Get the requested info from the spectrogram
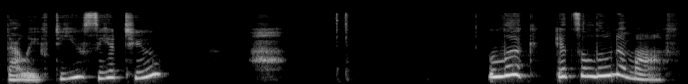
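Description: A woman reading a children's picture book aloud as a storyteller, in an expressive way aimed at young listeners. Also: fairly high pitch, slightly rough.

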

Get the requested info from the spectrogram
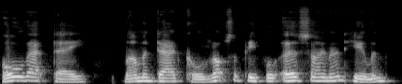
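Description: A man in his seventies with a husky voice, reading a short story aloud expressively. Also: a little high, normal speed, warm tone. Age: 70s. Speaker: story reader. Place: indoors in a wood-beamed room at home.

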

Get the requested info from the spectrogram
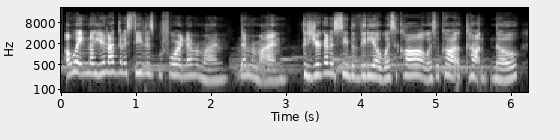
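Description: Bright, high-voiced young American woman. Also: fast talker, faint music behind. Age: 20s. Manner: playful, animated, slangy. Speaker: YouTube reaction host. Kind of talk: casual reaction chat. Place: small bedroom studio, indoors. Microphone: close boom-arm microphone.

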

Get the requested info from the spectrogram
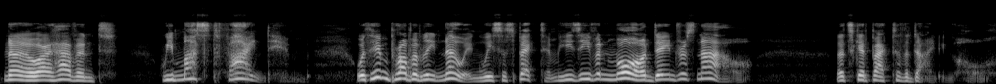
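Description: An actor playing a brisk, eccentric investigator in an audio drama, speaking in a measured, deliberate way. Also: medium pitch, animated, a bit bright. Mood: grave, urgent.

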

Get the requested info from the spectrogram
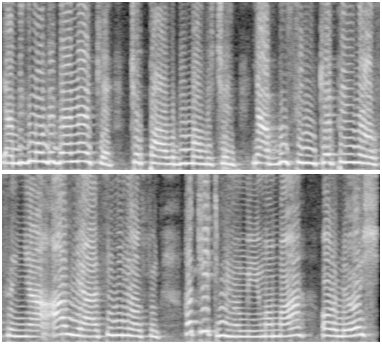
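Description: A woman's voice: extremely high pitch, moderate pace, rough recording. A woman voicing a fussy, doting spider mother in a children's cartoon, chattering and chiding with lots of exclamations. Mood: scolding.

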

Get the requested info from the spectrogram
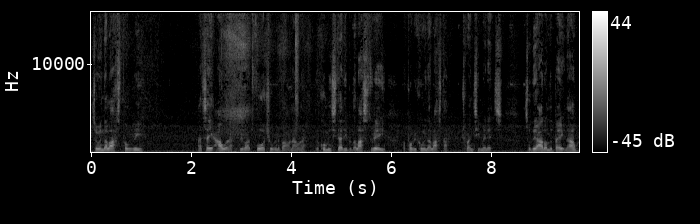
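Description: A man, giving steady running commentary while fishing on a riverbank. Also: medium pitch, brisk. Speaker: angling vlogger. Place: outdoors on a riverbank. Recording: faint outdoor noise.

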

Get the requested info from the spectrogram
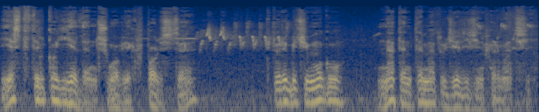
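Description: Grave male adviser, low, very gravelly, measured, birdsong and noise behind, audio drama. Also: expressive, exaggerated voice. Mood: grave, confiding. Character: grave, deliberate man giving confidential advice. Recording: clear background noise with birdsong. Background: birdsong ambience.

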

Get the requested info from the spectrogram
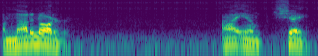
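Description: A man's voice: mid-range voice, slow, a little mellow, a little hiss or hum, rough recording. A man in his thirties hosting a livestream, talking loosely and profanely in casual chat from a parked car at night into a phone on the dashboard. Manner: loose, profane, rambling talk. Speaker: livestream host.

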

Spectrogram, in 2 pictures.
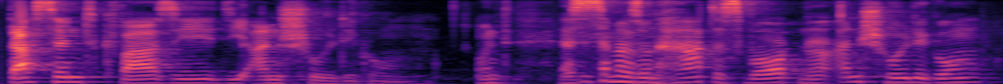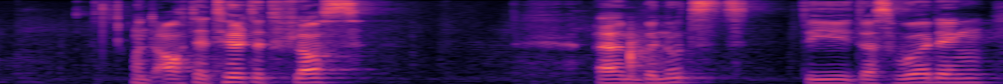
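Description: A man's voice: medium pitch, measured pace, a little hiss or hum. A man in his forties hosting a casual reaction video from his home studio, talking in a rambling, chatty way with many restarts and self-corrections. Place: home studio with desk and shelves. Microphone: studio mic on desk, headphones.

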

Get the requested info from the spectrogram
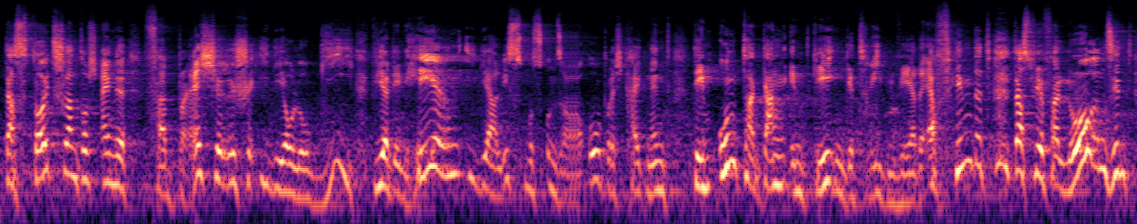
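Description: An actor playing a pompous, excitable psychiatrist lecturing colleagues in a theatrical old German radio play style. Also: male voice, high-pitched, exaggerated voice. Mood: scandalised, mocking. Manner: theatrical, declamatory, with drawn-out emphasis. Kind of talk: mid-20th-century German radio play acting. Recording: old radio recording, hall reverb, hiss.

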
